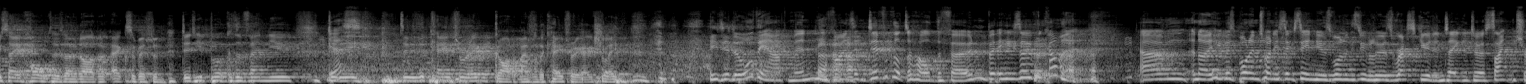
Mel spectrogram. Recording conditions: live audience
